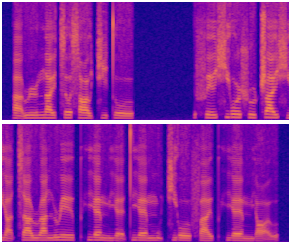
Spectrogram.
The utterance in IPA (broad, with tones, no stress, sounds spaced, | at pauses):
ä̰˨˩ ɻ ɻ̩˨˦ n̪ a˥˨ ɪ̯ t͡s ɤ˦ s ɑ˥˨ ʊ̯ t͡ɕ i˨˦ t̪ o˥˨ ʊ̯ | f e˨˦ ɪ̯ ɕ j o˦ ʊ̯ ʂ u˨˦ ʈ͡ʂ a˦ ɪ̯ ɕ j ä̰˨˩ t͡s ä˨˦ ɻ a˨˦ n ɻ e˥˨ ɪ̯ pʰ j ɛ˦ m j ɛ̰˨˩ t̪ j ɛ˥˨ m ṵ˨˩ t͡ɕ j o˥˨ ʊ̯ f a˨˦ ɪ̯ pʰ j ɛ˥˨ m j ɑ̰˨˩ ʊ̯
